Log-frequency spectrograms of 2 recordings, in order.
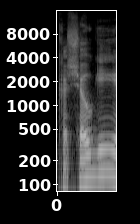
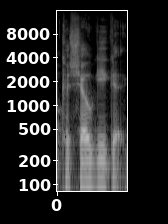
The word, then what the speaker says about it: Khashoggi: Washington Post reporter uh Khashoggi I can't pronounce it that's why I haven't been saying his name Jamal khashoggi Khashoggi people pronounce the g's different ways but here you'll see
